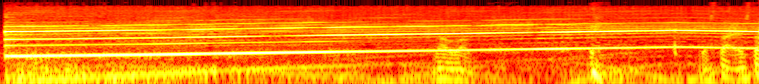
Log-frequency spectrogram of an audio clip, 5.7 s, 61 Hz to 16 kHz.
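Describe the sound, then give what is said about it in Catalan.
A civil protection confinement siren sounds for a chemical accident drill: a loud, steady electronic wail with rich harmonics that holds throughout and slowly climbs in pitch. “És el so de la sirena de confinament que sonarà en 40 punts diferents de la zona afectada en un nou simulacre d'accident de risc químic.”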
